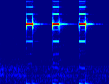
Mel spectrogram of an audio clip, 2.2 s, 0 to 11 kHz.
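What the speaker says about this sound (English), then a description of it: "It's 110 dB alarm." A 110 dB disc brake lock alarm fitted to a Honda Grom motorcycle sounds three loud, shrill, evenly spaced electronic beeps, each short and sharp with a brief ringing tail.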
